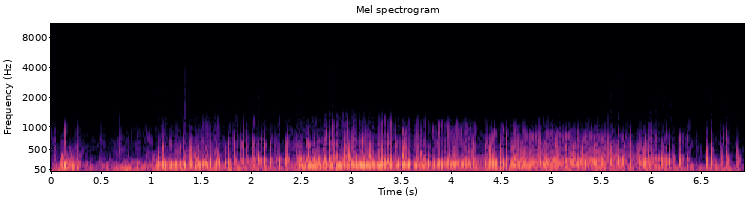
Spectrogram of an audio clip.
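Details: Ordinary stomach growling (borborygmi): long, loud, low rumbling and gurgling that rolls on without pause.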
